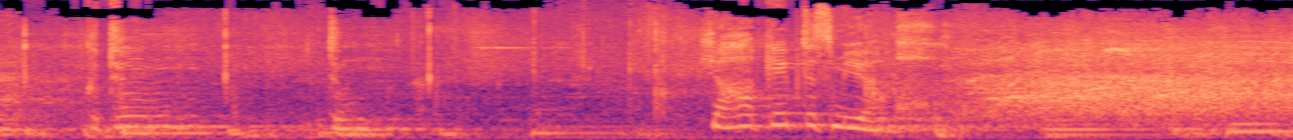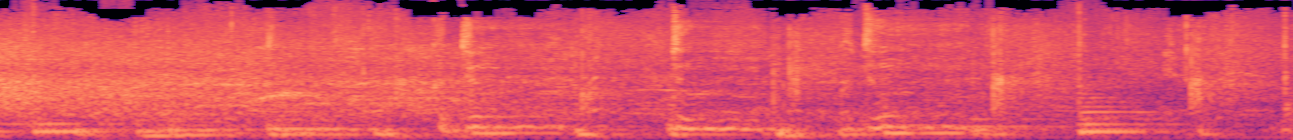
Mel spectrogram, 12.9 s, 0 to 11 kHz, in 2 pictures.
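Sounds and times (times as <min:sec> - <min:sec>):
crowd clapping along in rhythm: 0:00.0 - 0:03.5, 0:04.8 - 0:12.9
speech: 0:00.5 - 0:01.0, 0:01.6 - 0:02.1, 0:03.6 - 0:05.1
laughter: 0:04.8 - 0:10.6.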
